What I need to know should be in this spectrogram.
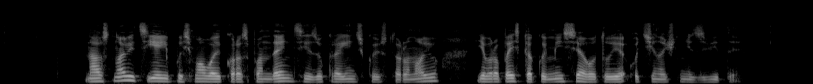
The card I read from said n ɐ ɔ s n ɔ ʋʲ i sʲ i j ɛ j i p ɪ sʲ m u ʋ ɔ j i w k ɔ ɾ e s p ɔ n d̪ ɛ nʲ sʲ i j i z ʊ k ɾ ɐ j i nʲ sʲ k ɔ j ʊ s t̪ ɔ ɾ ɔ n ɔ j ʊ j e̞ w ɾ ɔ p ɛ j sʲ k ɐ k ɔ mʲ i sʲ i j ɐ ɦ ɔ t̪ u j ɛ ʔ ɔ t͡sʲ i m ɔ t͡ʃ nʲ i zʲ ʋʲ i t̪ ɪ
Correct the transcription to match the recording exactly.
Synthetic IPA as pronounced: n ɐ ɔ s n ɔ ʋʲ i t͡sʲ i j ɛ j i p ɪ sʲ m ɔ ʋ ɔ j i k ɔ ɾ e s p ɔ n d̪ ɛ nʲ t͡sʲ i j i z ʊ k ɾ ɐ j i nʲ sʲ k ɔ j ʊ s t̪ ɔ ɾ ɔ n ɔ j ʊ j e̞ w ɾ ɔ p ɛ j sʲ k ɐ k ɔ mʲ i sʲ i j ɐ ɦ ɔ t̪ u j ɛ ʔ ɔ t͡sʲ i n ɔ t͡ʃ nʲ i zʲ ʋʲ i t̪ ɪ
